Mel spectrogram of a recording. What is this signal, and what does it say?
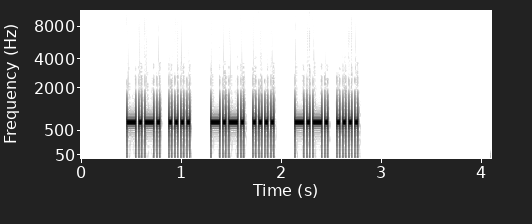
Morse code, heard as a keyed tone, about 41 wpm, 700 Hz. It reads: CH CH CH
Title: Multi-letter Phonemes Repeated 3x 40wpm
